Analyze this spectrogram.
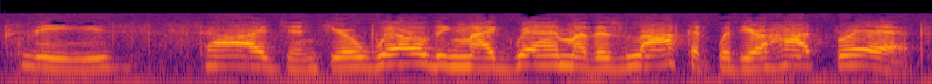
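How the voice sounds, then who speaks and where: A woman's voice: mid-range voice, steady tone, measured pace, lightly acted. An actress playing a sassy, streetwise young woman with flippant slang in a 1950s radio comedy. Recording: noisy, dull old 1950s radio recording.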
